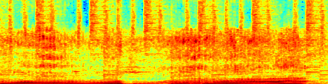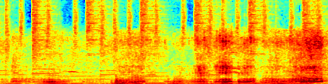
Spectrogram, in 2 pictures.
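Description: A Toyota hatchback drift car's engine revving hard, its pitch rising twice: from about a second and a half in, and again near the end. Background music with a steady beat plays underneath.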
